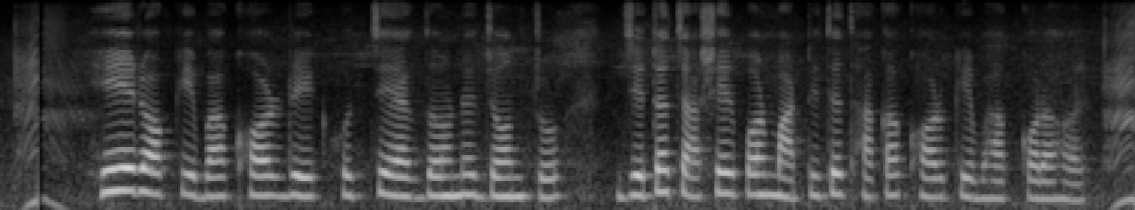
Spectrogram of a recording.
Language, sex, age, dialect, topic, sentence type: Bengali, female, 36-40, Northern/Varendri, agriculture, statement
